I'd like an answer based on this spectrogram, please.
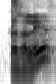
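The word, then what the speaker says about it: Rosalía: Rosalia? Thank you. Okay. I didn't want to say her name wrong.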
